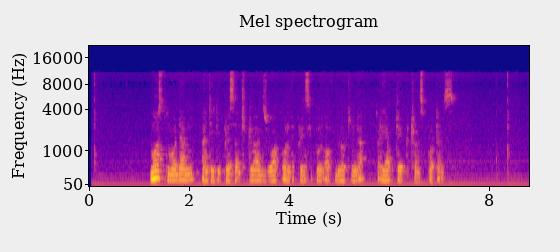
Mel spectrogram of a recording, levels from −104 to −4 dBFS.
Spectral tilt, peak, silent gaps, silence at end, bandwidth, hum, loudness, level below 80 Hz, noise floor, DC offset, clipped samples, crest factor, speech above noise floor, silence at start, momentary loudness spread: -8 dB/octave; -8 dBFS; none; 0.4 s; 11.5 kHz; none; -30 LUFS; -54 dBFS; -59 dBFS; under 0.1%; under 0.1%; 22 dB; 30 dB; 0.1 s; 15 LU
